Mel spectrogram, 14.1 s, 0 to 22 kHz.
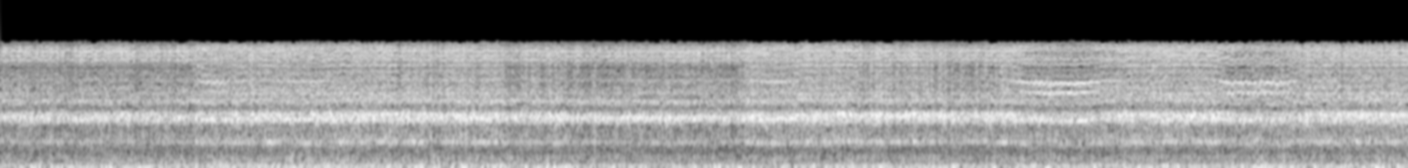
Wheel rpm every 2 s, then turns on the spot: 170, 160, 160, 160, 170, 160, 160.
none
